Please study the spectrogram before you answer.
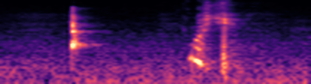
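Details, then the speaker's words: Two or three brief, abrupt catching sounds over steady room hum; hiccups in an awake, non-crying infant girl after a feeding of about an hour, described as very uncomfortable but very funny. "tiene un hipo muy incómodo pero muy gracioso"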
